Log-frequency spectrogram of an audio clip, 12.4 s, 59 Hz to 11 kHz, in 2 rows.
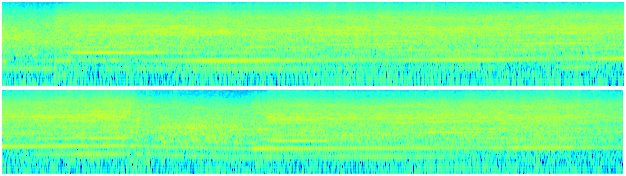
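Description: NASCAR race cars lap Bristol in NASCAR 25 with a loud, steady engine drone, the pitch climbing slowly, briefly dipping, then holding high and constant.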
